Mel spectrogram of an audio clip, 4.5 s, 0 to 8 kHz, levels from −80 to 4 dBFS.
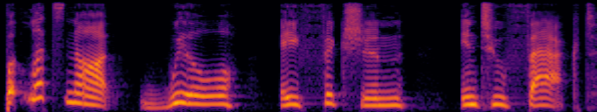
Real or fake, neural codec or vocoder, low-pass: fake; codec, 16 kHz, 0.4 kbps, LongCat-Audio-Codec; 7.2 kHz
